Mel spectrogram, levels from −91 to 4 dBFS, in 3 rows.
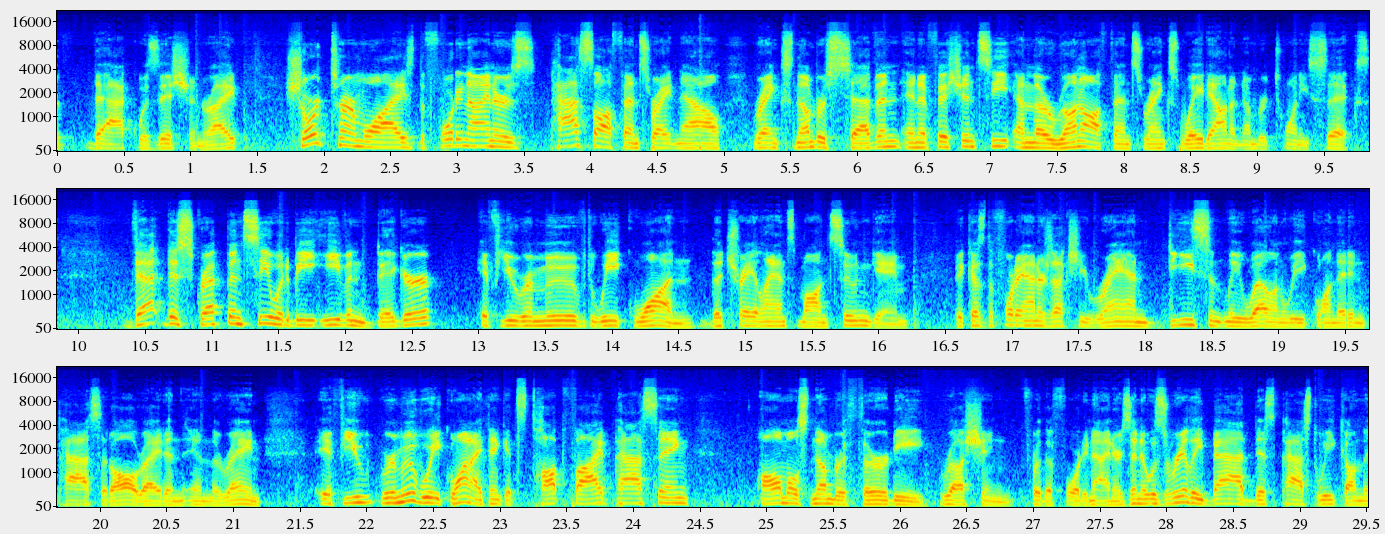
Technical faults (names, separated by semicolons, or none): comfort noise in place of the background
